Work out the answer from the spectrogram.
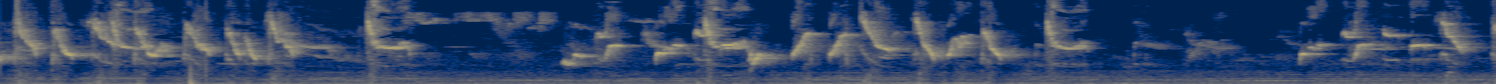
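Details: Mountain white-eye training master song: bright, rapid chirps sweeping up and down at high pitch, delivered in lively clusters with short pauses between them.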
